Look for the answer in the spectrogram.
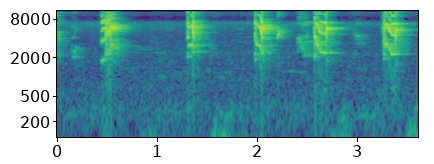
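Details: Young lovebird learning to sing, tried out on a porch: five separate harsh, high squawks, each short and buzzy, spaced roughly half a second to a second apart, with quiet gaps between.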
